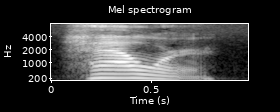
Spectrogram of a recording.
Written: hauer

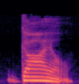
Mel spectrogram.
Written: Gile

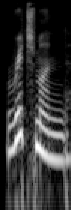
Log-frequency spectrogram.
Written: richmond

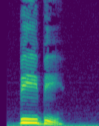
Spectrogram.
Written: beebe

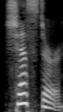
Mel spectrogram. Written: chester

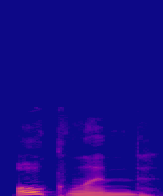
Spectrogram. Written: oakland

